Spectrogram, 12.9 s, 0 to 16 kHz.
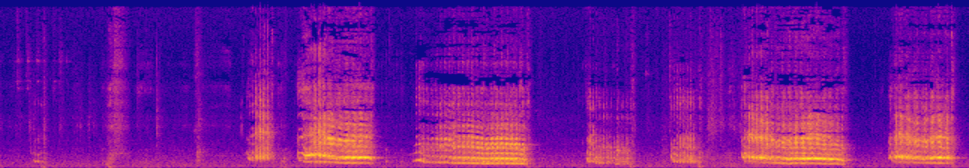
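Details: Brutus, a 14-year-old Boston terrier, vocal and hungry: drawn-out moaning, grumbling howls of about a second each, alternating with short yips and grunts in uneven bursts, in a quiet indoor space.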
